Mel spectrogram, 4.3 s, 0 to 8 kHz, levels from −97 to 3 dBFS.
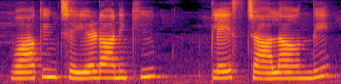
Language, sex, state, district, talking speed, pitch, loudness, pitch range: Telugu, female, Telangana, Mahabubabad, 70 wpm, 230 Hz, -15 LUFS, 220-265 Hz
